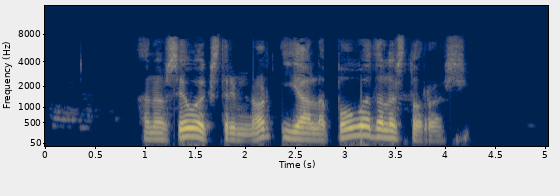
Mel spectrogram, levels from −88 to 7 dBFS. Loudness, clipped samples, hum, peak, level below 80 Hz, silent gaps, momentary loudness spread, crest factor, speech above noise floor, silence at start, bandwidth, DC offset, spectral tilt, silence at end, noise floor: -22 LUFS; under 0.1%; none; -6 dBFS; -62 dBFS; none; 14 LU; 16 dB; over 68 dB; 1 s; 8 kHz; under 0.1%; -6 dB/octave; 0.85 s; under -90 dBFS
